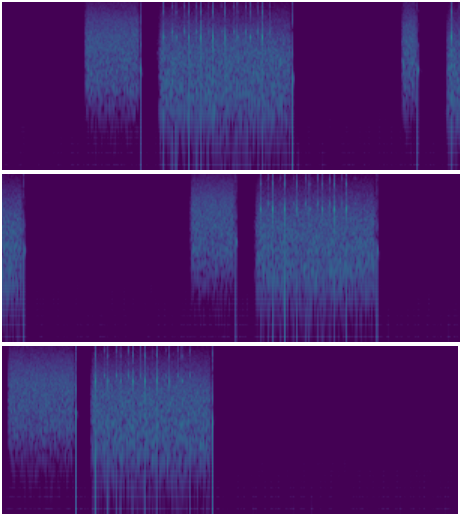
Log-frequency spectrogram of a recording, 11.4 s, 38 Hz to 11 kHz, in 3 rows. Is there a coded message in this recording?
Yes: pulse dialling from 0.7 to 9.4 s, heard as a rotary dial, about 10 pulses a second. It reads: 9 1 8 8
